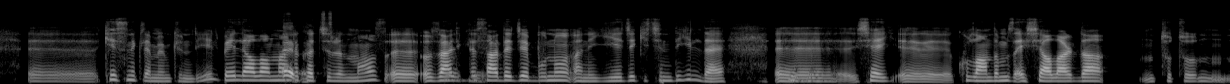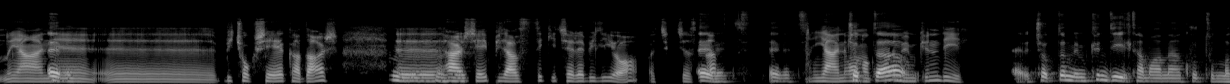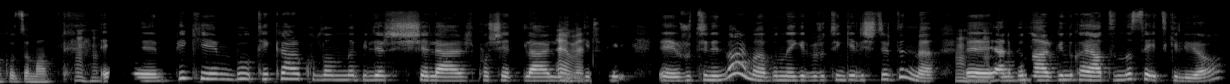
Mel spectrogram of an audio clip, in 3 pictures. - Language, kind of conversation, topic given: Turkish, podcast, Plastik atıklarla başa çıkmanın pratik yolları neler?
- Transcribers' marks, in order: other background noise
